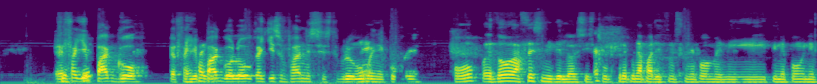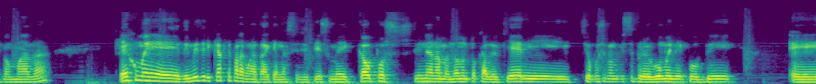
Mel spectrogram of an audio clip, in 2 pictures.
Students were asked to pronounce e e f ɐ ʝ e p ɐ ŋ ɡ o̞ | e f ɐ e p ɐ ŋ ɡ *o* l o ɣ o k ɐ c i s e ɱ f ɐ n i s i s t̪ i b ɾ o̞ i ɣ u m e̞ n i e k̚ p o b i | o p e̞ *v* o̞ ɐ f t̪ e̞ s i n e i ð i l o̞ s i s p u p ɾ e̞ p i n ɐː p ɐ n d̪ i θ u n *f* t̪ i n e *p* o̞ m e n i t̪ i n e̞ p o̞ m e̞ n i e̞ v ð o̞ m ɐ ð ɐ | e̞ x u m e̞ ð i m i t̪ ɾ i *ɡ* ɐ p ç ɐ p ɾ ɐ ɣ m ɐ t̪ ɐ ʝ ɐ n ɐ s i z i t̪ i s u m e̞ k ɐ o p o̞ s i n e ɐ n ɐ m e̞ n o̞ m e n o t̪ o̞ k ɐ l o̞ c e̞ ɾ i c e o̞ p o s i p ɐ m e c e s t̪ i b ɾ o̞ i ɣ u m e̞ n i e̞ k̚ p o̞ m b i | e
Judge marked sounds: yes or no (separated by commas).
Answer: yes, no, no, yes, no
